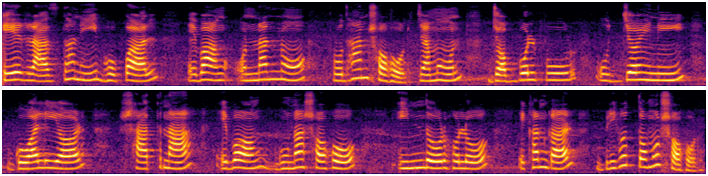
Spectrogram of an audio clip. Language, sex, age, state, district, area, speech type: Bengali, female, 30-45, West Bengal, Howrah, urban, read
